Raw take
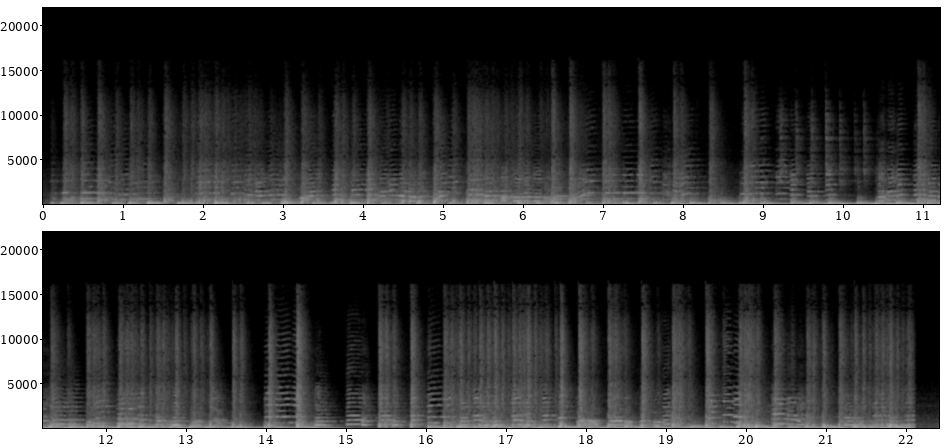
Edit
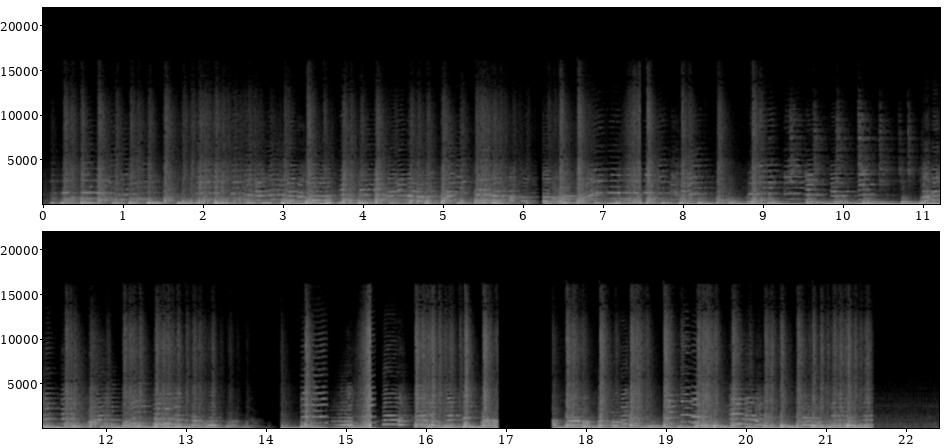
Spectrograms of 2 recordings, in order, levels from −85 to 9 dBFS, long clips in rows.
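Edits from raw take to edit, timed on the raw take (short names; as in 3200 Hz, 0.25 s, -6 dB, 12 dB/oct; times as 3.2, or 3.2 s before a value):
3.02–3.5 swap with 11.03–11.61
5.55–6.14 fade out
6.96–7.41 reverse
9.16–10.07 stretch 1.5×
12.34–13.73 studio fade out
14.32–14.92 reverse
15.53–17.18 cut
18.1 insert silence 0.67 s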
